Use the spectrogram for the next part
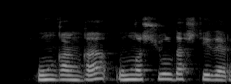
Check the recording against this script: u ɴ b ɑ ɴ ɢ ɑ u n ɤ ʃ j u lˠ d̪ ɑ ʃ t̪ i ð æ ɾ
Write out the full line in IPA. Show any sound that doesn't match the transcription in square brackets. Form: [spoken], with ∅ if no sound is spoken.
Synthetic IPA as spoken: u ɴ [ɢ] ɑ ɴ ɢ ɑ u [ɴ] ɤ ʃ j u lˠ d̪ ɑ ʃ t̪ i ð æ ɾ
